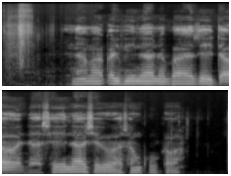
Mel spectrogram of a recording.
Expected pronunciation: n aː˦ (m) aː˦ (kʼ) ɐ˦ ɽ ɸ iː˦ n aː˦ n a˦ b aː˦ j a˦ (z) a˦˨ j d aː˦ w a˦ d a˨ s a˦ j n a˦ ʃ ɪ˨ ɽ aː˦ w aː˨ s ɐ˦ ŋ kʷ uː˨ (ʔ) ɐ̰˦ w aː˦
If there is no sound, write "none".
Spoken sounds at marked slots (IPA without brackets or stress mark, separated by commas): m, kʼ, z, k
